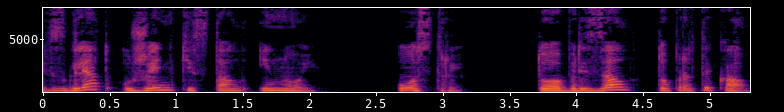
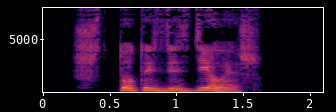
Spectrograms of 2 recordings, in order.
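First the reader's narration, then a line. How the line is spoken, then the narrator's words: Sharp question. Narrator (Russian): резко спросил он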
